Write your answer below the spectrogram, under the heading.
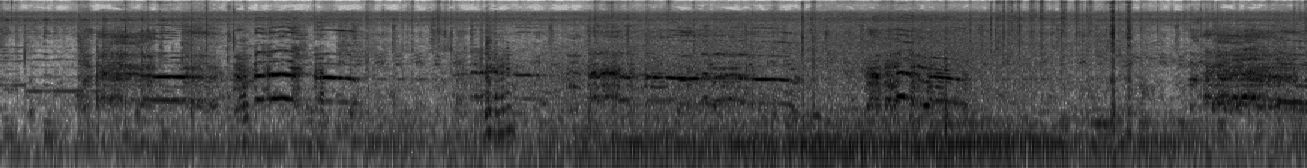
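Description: Chickens clucking and a rooster crowing, several calls one after another with a longer drawn-out call in the middle.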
